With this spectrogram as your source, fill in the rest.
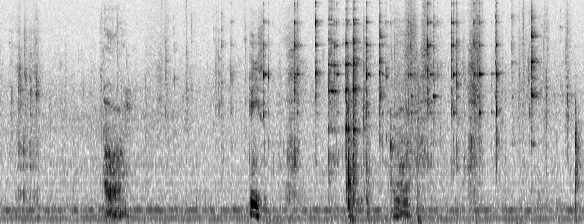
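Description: Chopsticks clink against a bowl.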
